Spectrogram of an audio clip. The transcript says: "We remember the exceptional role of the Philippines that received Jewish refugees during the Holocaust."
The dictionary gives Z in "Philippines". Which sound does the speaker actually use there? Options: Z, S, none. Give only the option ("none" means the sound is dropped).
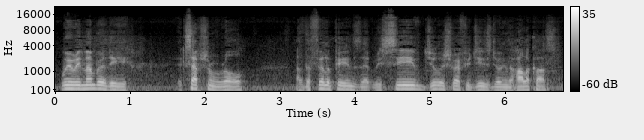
Z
